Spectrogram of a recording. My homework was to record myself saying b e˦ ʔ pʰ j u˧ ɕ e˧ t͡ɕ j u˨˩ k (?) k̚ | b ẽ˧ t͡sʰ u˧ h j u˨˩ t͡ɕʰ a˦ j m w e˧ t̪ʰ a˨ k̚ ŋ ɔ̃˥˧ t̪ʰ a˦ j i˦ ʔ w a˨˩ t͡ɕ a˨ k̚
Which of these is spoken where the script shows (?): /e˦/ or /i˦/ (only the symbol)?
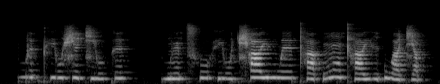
e˦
